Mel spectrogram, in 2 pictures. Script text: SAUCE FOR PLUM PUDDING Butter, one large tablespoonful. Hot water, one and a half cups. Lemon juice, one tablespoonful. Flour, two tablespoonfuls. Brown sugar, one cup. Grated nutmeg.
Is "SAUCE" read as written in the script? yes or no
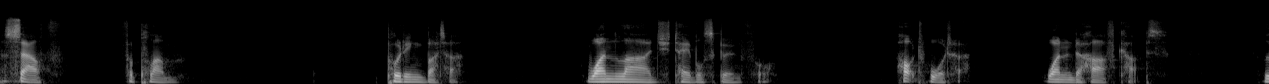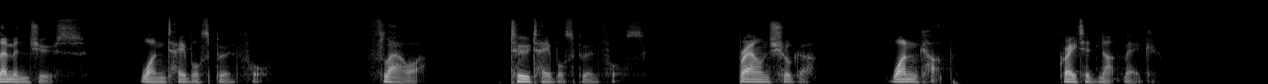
no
